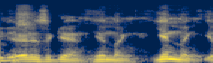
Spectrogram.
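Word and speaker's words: Yuengling: Yinling. Yinling. Like yin. Like you, Yinling. see, you keep saying yin. It's not yin. It's Yingling. Yin. Like Y-I-N ling. Yinling.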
